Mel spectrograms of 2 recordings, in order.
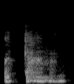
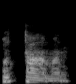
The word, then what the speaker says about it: отаман: Він знайомий пана а Зверніть увагу на наголос у слові отаман правильно робити саме таким чином на другу на другий наголос тобто на другу букву на першу букву а отаман отаман а отам будьте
